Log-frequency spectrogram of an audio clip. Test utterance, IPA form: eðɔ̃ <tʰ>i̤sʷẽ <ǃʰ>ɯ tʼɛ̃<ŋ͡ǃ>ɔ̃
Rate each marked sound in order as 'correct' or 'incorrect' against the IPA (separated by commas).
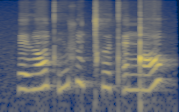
incorrect, incorrect, correct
